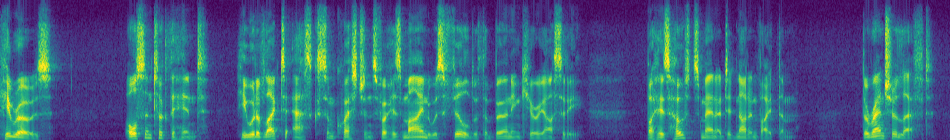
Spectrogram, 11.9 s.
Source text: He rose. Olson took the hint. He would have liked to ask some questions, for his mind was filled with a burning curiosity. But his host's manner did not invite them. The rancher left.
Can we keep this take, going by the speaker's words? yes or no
yes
